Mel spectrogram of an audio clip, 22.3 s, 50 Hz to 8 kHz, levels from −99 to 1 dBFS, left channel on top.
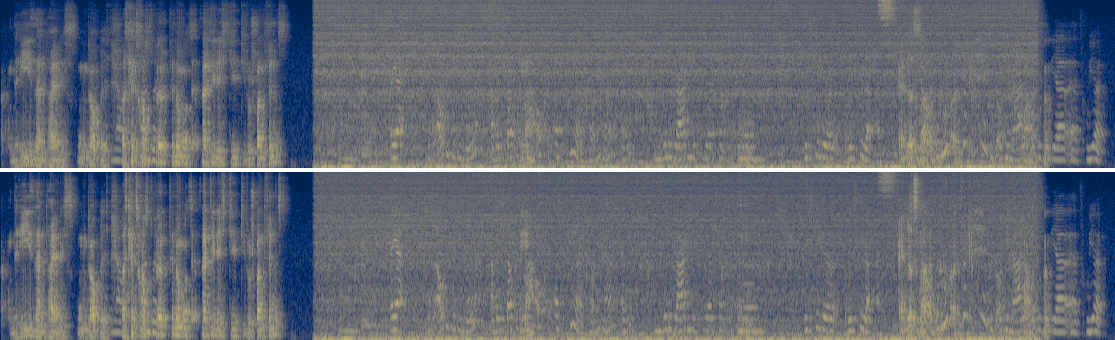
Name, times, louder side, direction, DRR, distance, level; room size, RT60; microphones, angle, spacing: voice 1, 0.1-5.5 10.4-10.6 14.7-15.0 18.0-18.3, right 2 dB, 45° right, -1 dB, 4.7 m, -31 dB
voice 2, 2.0-3.3 6.7-7.2 7.8-8.1 8.5-9.5 9.8-12.7 13.0-15.3 16.0-17.8 18.1-22.0, right 1 dB, 20° right, 2 dB, 2.3 m, -38 dB
sound 1, 6.2-20.8, equal, 30° left, 4.2 m, -32 dB
25.5 x 9.5 x 2.5 m, 0.28 s
head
